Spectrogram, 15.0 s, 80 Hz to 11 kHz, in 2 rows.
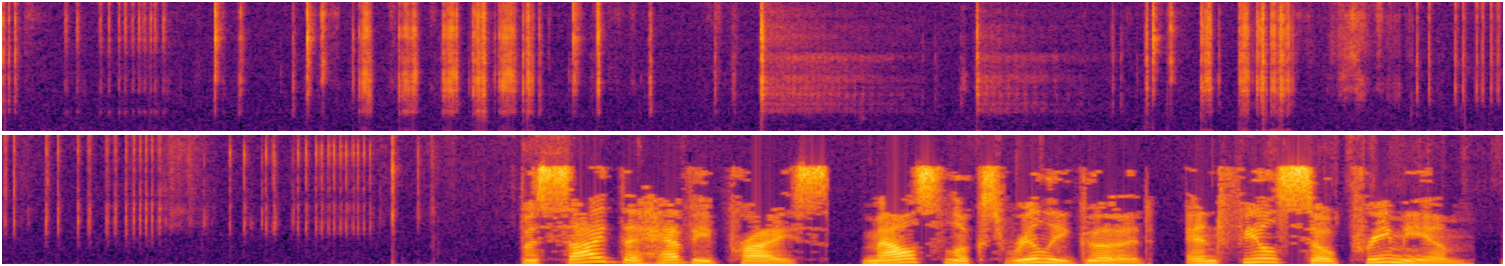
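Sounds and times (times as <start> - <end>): mouse scraping: 0.0 - 3.1, 5.7 - 9.7
computer mouse clicks: 4.8 - 9.8.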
